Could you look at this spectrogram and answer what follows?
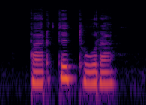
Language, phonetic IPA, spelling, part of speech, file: Polish, [ˌpartɨˈtura], partytura, noun, LL-Q809 (pol)-partytura.wav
